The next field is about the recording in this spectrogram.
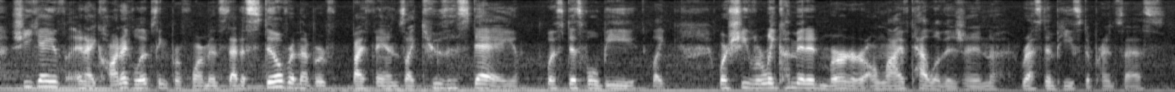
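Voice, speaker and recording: Room echo is audible as a male speaker talks at a moderate pace. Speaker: video creator. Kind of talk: casual commentary vlog. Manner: casual, filler-heavy.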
